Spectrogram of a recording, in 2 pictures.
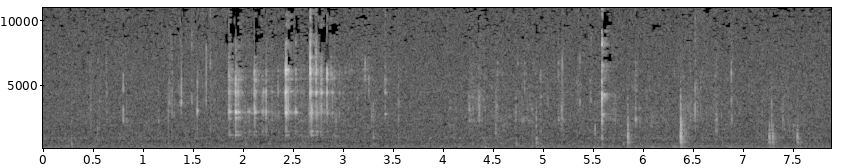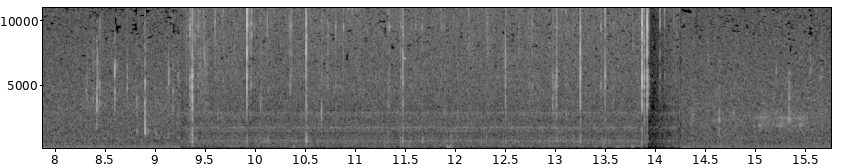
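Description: Close-up eating sounds: chewing a potato and bacon pancake, with small clicks and clinks of metal chopsticks against a ceramic plate.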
